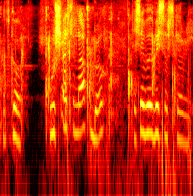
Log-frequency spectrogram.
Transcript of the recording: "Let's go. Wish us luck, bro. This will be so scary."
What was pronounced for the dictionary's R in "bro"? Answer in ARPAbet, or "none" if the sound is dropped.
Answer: none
